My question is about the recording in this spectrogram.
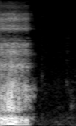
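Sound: voice imitating loud snoring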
